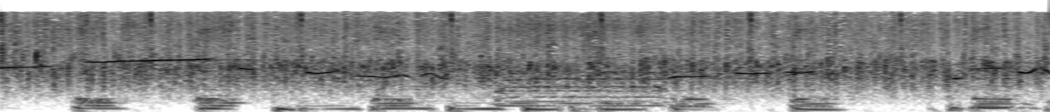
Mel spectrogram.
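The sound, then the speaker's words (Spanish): Audience applause at a live variety show as the orchestra director is introduced, a dense, loud crackle of clapping that runs for the whole stretch over rhythmic band music. “por favor, un fuerte aplauso para él.”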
